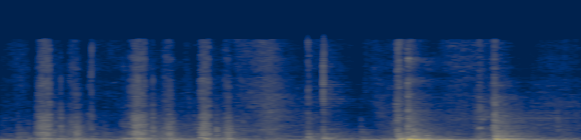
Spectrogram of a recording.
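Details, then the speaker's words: Jeep Renegade door: soft rubbing creaks every half second or so as the door shifts, dry rubber weatherstrip squeaking against the frame, seeming like a loose part inside the door but not. "esse aqui ó ó tô vendo esse barulho é o que borracha"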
